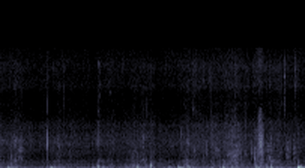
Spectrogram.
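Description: Horse cantering on a sand arena: soft, muffled hoofbeats in an uneven run, growing a little louder near the end as the horse comes closer.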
